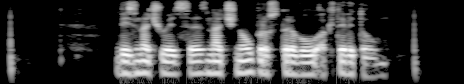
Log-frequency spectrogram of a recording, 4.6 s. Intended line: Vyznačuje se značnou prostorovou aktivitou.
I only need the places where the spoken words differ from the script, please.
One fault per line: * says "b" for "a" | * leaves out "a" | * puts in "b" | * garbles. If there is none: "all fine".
all fine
